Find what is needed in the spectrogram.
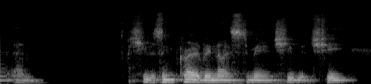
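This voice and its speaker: A fairly quick pace from a man with a dark, mellow tone and ordinary pitch variation. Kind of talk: interview. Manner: halting.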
